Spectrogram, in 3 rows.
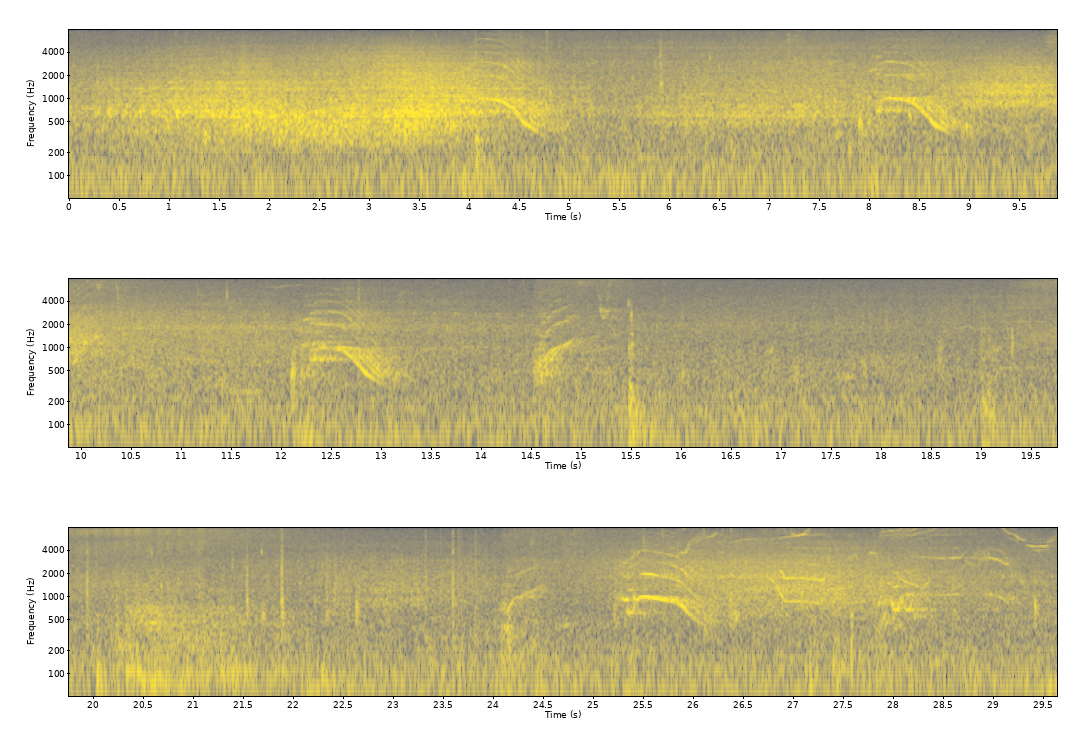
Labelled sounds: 4.0	4.7	killer whale, southern Alaska resident, 1.2 to 8.0 kHz
7.9	8.9	killer whale, southern Alaska resident, 0.18 to 6.5 kHz
11.8	13.3	killer whale, southern Alaska resident, 0 to 7.0 kHz
14.5	15.4	killer whale, southern Alaska resident, 0.23 to 8.0 kHz
24.0	24.6	killer whale, southern Alaska resident, 0.28 to 3.4 kHz
25.3	26.3	killer whale, southern Alaska resident, 0.23 to 8.0 kHz
26.8	27.5	killer whale, southern Alaska resident, 0.74 to 7.3 kHz
27.8	29.3	killer whale, southern Alaska resident, 0.32 to 8.0 kHz

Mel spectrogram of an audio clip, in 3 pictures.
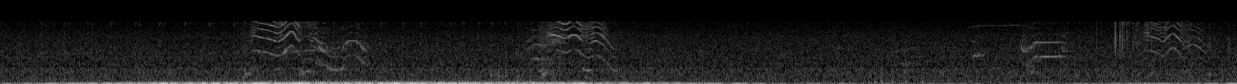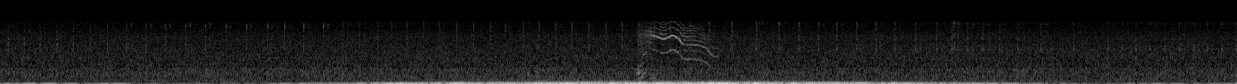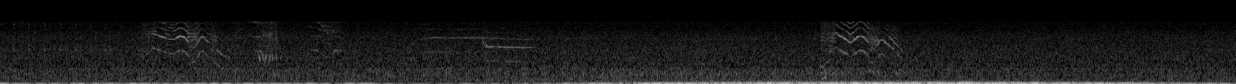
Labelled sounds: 2.5	3.7	killer whale, northern resident, G clan, 1.4 to 7.6 kHz
5.5	6.1	killer whale, northern resident, G clan, 1.3 to 6.7 kHz
9.7	10.7	killer whale, northern resident, G clan, GI subclan, call N23i, 0.99 to 6.4 kHz
11.5	12.1	killer whale, northern resident, G clan, 1.6 to 6.5 kHz
18.7	19.6	killer whale, northern resident, G clan, 0.83 to 6.8 kHz
26.2	26.7	killer whale, northern resident, G clan, 1.3 to 7.5 kHz
28.9	30.1	killer whale, northern resident, G clan, GG subclan, call N23ii, 2.1 to 5.5 kHz
33.0	33.7	killer whale, northern resident, G clan, 1.3 to 4.5 kHz

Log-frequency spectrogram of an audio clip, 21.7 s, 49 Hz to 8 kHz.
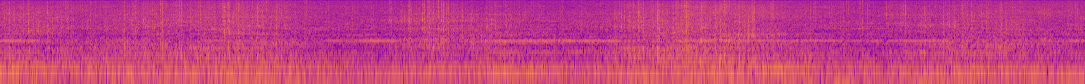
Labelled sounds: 0.8	1.0	vessel noise, 6.8 to 7.0 kHz
4.1	4.3	vessel noise, 1.3 to 1.4 kHz

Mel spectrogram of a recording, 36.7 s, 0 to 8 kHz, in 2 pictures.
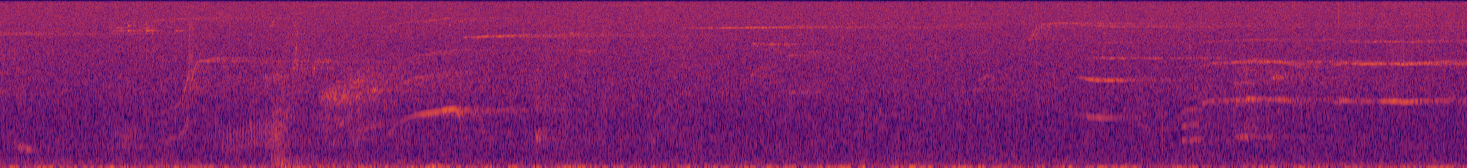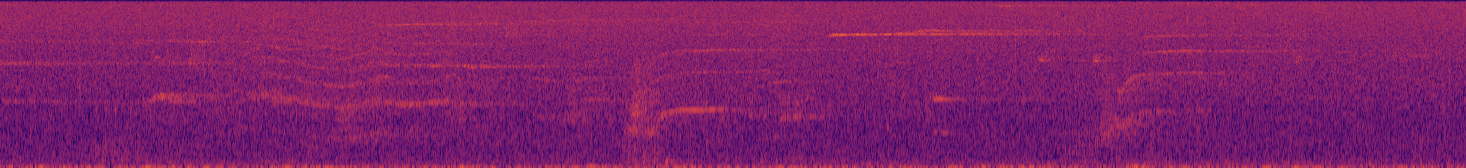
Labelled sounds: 13.4	14.1	killer whale, 0.89 to 3.6 kHz

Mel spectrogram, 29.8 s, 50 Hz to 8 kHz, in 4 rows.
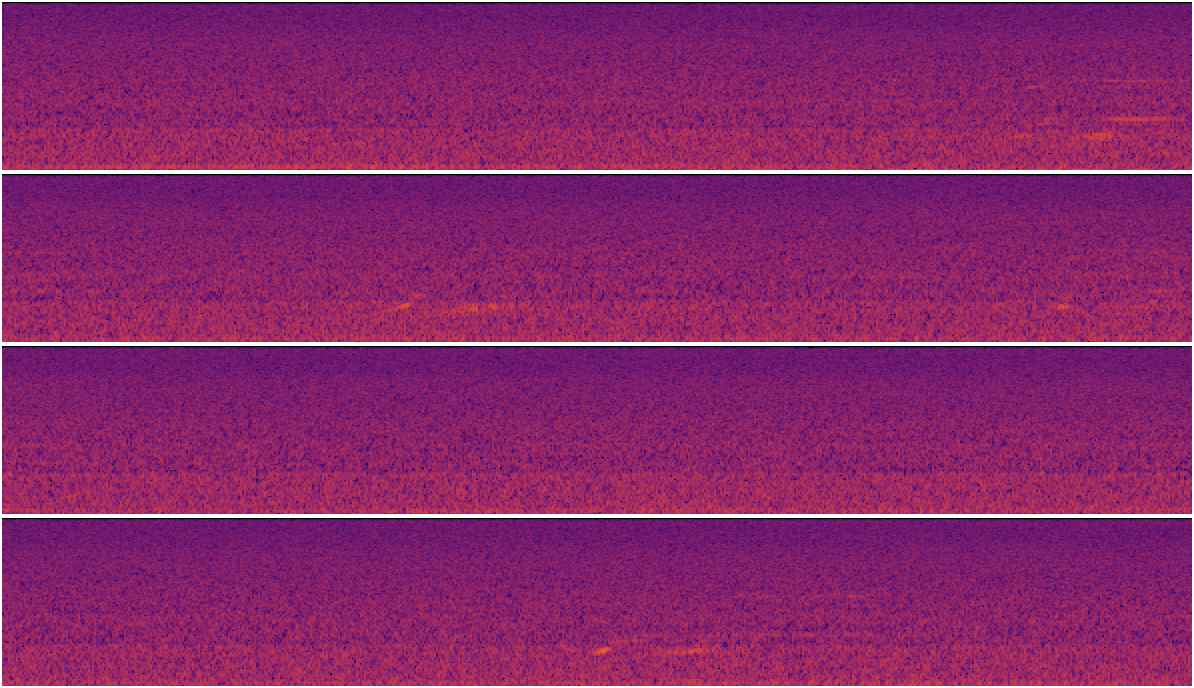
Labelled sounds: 6.9	7.3	humpback whale, 0.90 to 1.0 kHz

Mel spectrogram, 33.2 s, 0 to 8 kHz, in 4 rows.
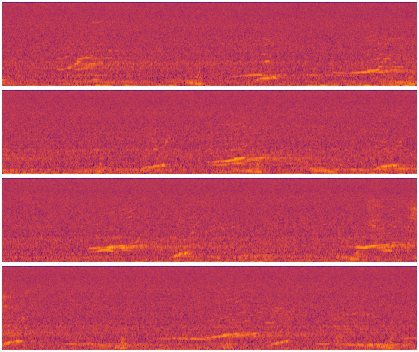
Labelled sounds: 1.1	2.1	humpback whale, 0.80 to 4.2 kHz
7.3	7.5	humpback whale, 2.2 to 2.5 kHz
24.7	25.1	humpback whale, 2.5 to 3.0 kHz

